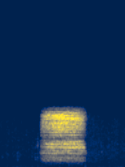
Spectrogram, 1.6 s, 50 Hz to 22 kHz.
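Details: A single loud, flat, breathy hiss about half a second long from a Barn owl at the nest during a night feeding, 10 September 2019 at 22:45.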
